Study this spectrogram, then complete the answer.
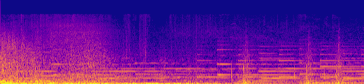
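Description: A Confringo fire spell bursting in Hogwarts Legacy, a loud booming explosion that rolls away over a few seconds into a crackling, ringing tail with faint magical shimmering tones.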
